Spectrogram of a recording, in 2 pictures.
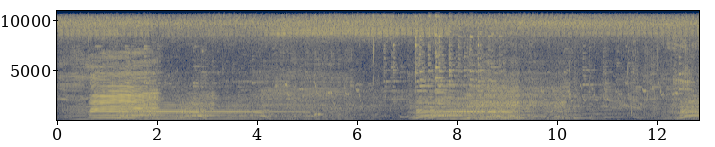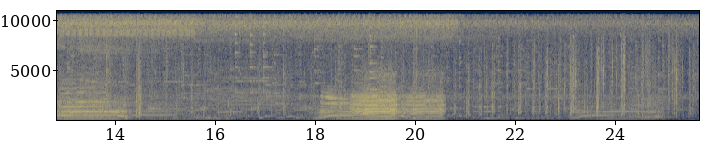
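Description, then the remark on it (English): A herd of cattle moos repeatedly and restlessly, long overlapping bellows rising and falling in waves, several animals calling at once, loud, with a steady high hum underneath. “There's something after those cattle.”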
